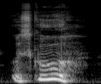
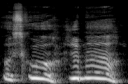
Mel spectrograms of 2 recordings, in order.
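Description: First: High, loud desperate shout; cry for help. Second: Very high, full-force scream; last desperate cry. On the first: Poisoned accomplice calls for help, high loud cry. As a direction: yell out for rescue. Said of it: "cria le complice de Jacques Ferrand". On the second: Dying accomplice gathers strength for a last screamed plea. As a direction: throw all remaining strength into it. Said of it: "en rassemblant ses forces dans un dernier cri". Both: A narrator's reading.

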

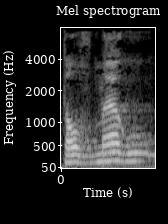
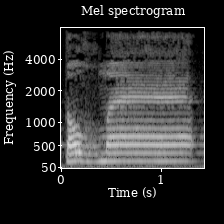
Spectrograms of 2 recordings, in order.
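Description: First: تظمغ ending in a softened, waw-like u; eased hamza with rawm. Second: تظمى with a long level aa replacing hamza; hamza turned to alif. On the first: Teacher shows tas-heel, تظمغ ending in eased waw-like hamza. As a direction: glide off the end of تظمغ with no full glottal stop. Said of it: "التسهيل كالواو". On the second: Teacher ends the alif examples, تظمى with long held aa. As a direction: stretch the final alif of تظمى in a chant. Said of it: "الإبدال ألفا قياسيا". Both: Shown as a demonstration.

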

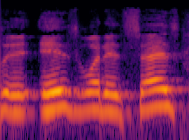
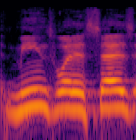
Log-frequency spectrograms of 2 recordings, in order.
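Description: First: "It is what it says" with "is" leaned on and drawn out slowly; slow it down and press the word "is"; stress on is. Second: "means what it says" with "says" hit as the peak; stress on says. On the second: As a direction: land firmly on the word "says". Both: Acted. Insisting on the plain meaning.

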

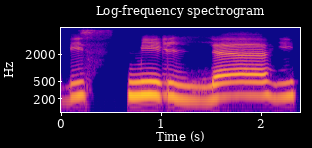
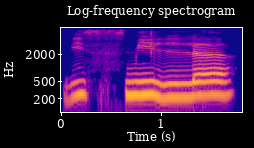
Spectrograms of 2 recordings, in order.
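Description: First: بسم الله said very slowly with every letter pressed hard; the wrong overdone way. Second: بسم الله said very slowly and easily, no pressure; the right relaxed way; relaxed recitation. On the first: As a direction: lean heavily on each letter of بسم الله. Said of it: "شايفة بركن إزاي على الحروف". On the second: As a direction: let بسم الله flow loose and light. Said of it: "بريحية أكتر". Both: Shown as a demonstration.

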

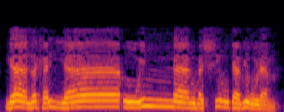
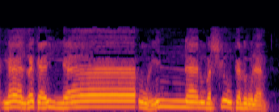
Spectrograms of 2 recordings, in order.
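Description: First: "زكريا" held long, then "إنا" glided in as winna; long madd, "إنا" starting with w; hamza turned waw. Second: "زكريا" with long final a before "إنا"; long madd on "زكريا", softened onset of "إنا"; hamza after alif. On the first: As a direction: slowly join "زكريا" to "إنا" with a w sound. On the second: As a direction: slowly stretch the end of "زكريا", then ease into "إنا". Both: Shown as a demonstration. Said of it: "وكذلك قوله تعالى".

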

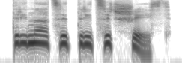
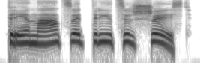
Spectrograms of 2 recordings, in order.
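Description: First: High, even reply of the number; supply the number promptly; raised, matter-of-fact prompt; prompting helper. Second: Loud, slow, high repeat; forceful drawn-out relay call; relaying the number. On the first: Svinin answers at once. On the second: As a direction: belt out each figure slowly. Tatiana repeats it to the medium. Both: A narrator's reading.

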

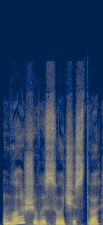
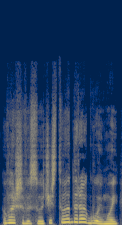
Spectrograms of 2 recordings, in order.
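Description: First: Measured, polite male address; courteous husband. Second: Higher-pitched wifely call. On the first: Blond husband complimenting his wife, courteous. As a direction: address her evenly and formally. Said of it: "обратился блондин к дочке ведьмы". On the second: Witch's daughter summoning her husband, calling out. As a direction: call lightly to a darling husband. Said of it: "позвала она". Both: A narrator's reading.

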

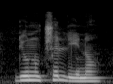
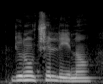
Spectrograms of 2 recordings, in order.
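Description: Both takes have the same delivery.

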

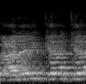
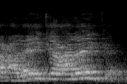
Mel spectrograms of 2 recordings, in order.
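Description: First: عليك ك with the ك said again; wrong doubled suffix. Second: Said in the usual way. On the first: Shown as a demonstration. Teacher shows the wrong form to students: عليك ك with a stray ك. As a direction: add a lone ك after عليك. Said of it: "لا تقل". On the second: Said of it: "لا،".

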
